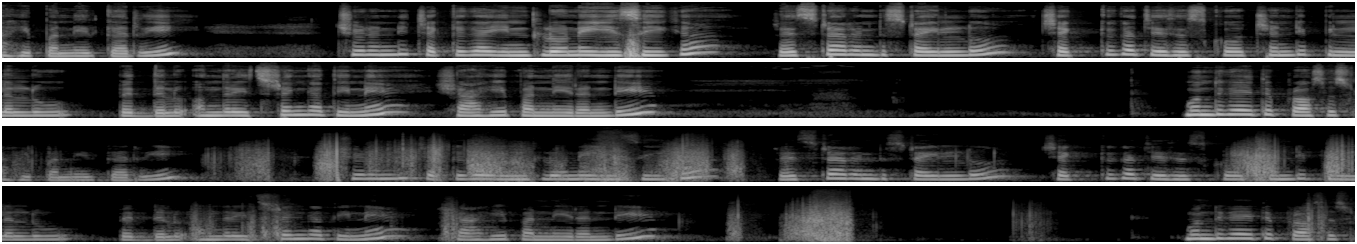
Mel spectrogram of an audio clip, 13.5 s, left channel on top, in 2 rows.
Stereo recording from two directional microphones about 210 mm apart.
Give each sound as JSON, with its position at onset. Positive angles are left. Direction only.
{"t": 0.0, "sound": "speech", "side_deg": 45}
{"t": 3.8, "sound": "a woman's voice", "side_deg": 35}
{"t": 12.6, "sound": "a woman's voice", "side_deg": 30}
